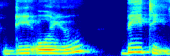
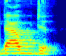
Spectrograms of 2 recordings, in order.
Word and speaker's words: doubt: Okay, so like in the this thing word doubt, DOUBT. So we are not saying doubted, we say doubt, that.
